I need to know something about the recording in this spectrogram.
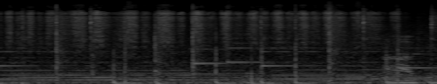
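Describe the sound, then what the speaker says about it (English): The rough outer side of a sponge scrubs against the edge of a drywall patch on a textured wall, making repeated close, raspy strokes in an uneven rhythm, with no talking. "I'm actually going to use the outer rougher part of my sponge. I'm just going to hit that."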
